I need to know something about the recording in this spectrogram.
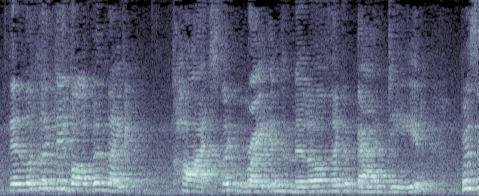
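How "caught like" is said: usual speaking voice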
